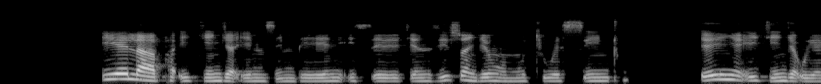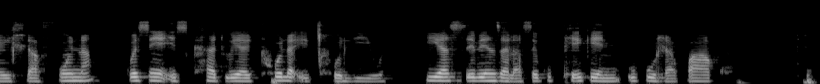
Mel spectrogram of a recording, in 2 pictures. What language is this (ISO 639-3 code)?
nde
